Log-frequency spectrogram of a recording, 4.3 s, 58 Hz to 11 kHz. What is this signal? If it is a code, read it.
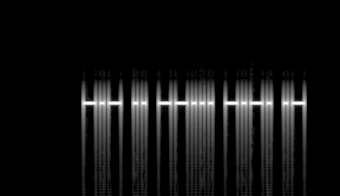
Morse code, heard as a keyed tone, about 23 wpm, 700 Hz. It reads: KI7CA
